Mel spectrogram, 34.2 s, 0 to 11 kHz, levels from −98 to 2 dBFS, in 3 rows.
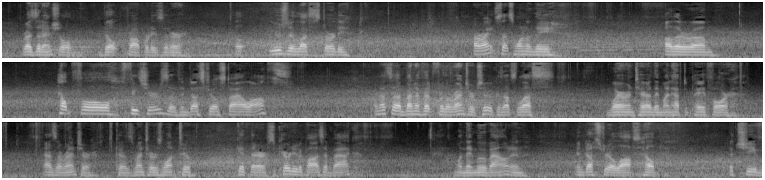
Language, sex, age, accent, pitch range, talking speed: English, male, 40-59, American, 115-145 Hz, 110 wpm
